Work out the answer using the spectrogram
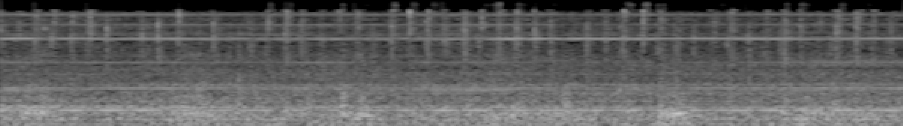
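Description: A steady fast ratcheting click rides over a constant mechanical hum, gear-like and regular; abnormal, source unclear.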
